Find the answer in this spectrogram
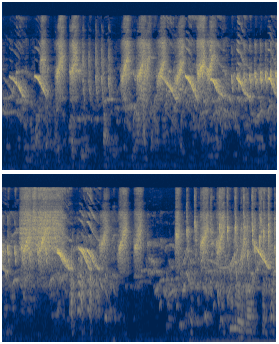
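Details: Dense competition song of a grey-cheeked bulbul in Malinau, North Kalimantan, Indonesia, played as a lure for birds that rarely sing. Quick descending whistles tumble together in a continuous rich warble, with a brief noisy burst midway.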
